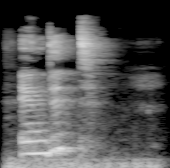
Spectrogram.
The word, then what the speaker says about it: ended: Luego tenemos, con los infinitivos que terminan en D o en T, pronunciamos la E como una I. Ended and waited.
